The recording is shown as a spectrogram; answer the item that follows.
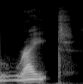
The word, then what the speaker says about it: write: says like to write is spelled W R I T E. And that the W does not say W. Instead, it's silent.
